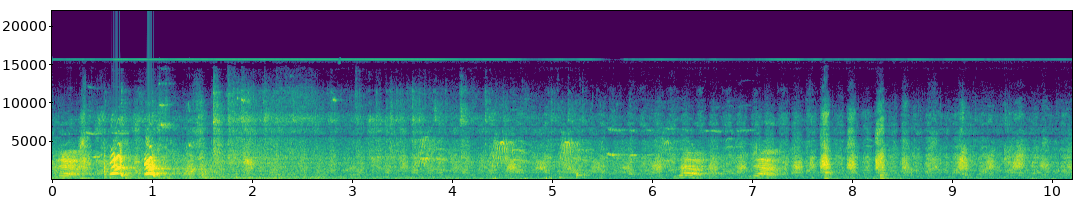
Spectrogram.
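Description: A Rottweiler panting rapidly with its tongue out, with two loud, short, high-pitched cries falling in pitch about a second in and fainter ones later.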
